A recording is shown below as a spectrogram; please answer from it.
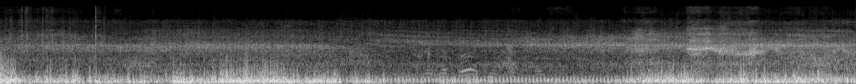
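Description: Electric arc welding on steel: a steady rough crackling noise with a low rumble underneath.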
